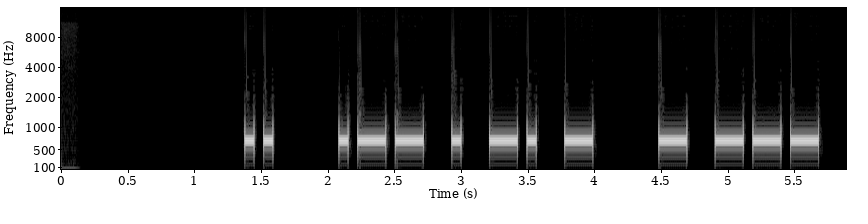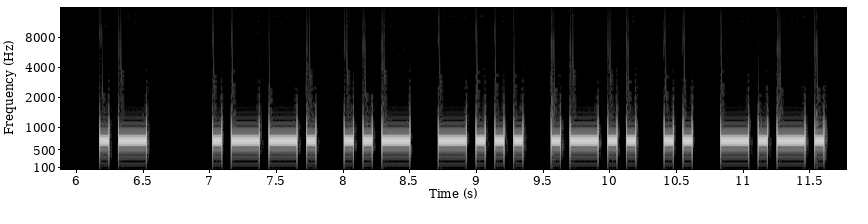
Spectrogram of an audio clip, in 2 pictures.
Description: Morse code, heard as a keyed tone, about 17 wpm, 700 Hz. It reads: I WENT TO A PUBLIC
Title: Sentences from Top 1000 Words - Review Part 3 - 17wpm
